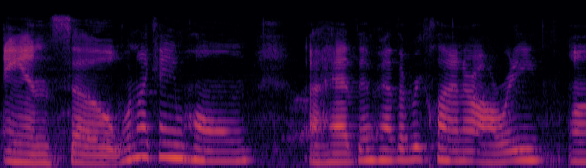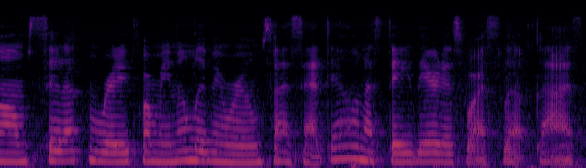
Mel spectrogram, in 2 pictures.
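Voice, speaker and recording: A woman's voice: fairly low pitch, normal speed, muffled recording, slight background noise. A woman talking casually to viewers from home while she recovers after neck surgery, her voice still regaining strength. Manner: chatty, homey, addresses viewers as guys. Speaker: vlogger. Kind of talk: casual talk to camera.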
